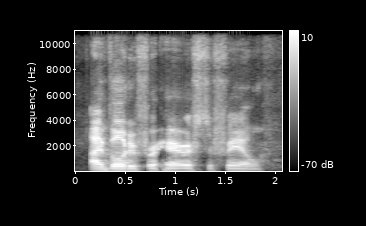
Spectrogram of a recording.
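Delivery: normal talking voice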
